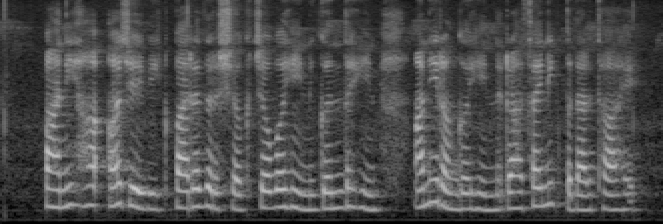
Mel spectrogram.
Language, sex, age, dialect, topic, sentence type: Marathi, female, 18-24, Northern Konkan, agriculture, statement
